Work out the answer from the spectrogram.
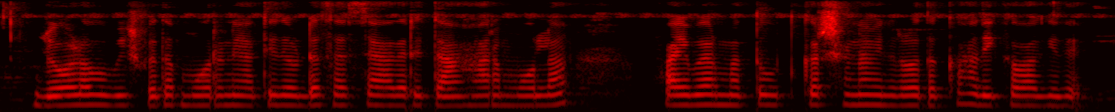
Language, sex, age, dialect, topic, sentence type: Kannada, female, 51-55, Central, agriculture, statement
